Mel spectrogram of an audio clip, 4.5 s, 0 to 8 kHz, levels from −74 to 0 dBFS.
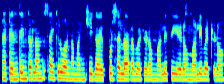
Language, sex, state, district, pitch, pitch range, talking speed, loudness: Telugu, female, Andhra Pradesh, Anantapur, 190 Hz, 180-205 Hz, 215 wpm, -20 LUFS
